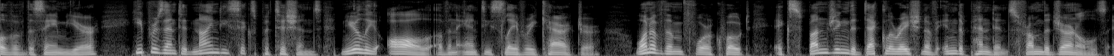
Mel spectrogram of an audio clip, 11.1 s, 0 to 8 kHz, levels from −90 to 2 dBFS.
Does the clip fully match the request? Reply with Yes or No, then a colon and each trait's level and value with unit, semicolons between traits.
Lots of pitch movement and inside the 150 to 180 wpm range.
Yes: wide, 6.1 semitones; average, 165 wpm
